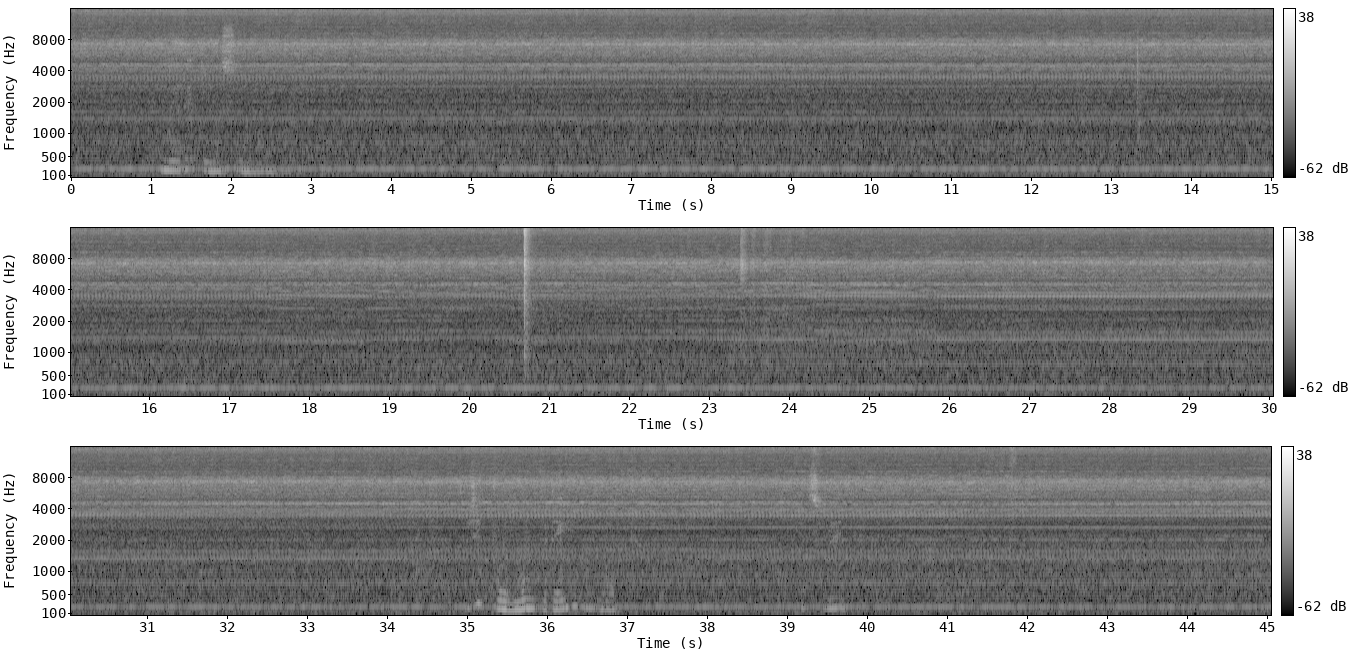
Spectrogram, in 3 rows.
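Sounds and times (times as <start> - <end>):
electrical hum: 0.0 - 45.0
sharp click: 20.6 - 20.9.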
